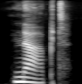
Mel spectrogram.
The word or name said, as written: napped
